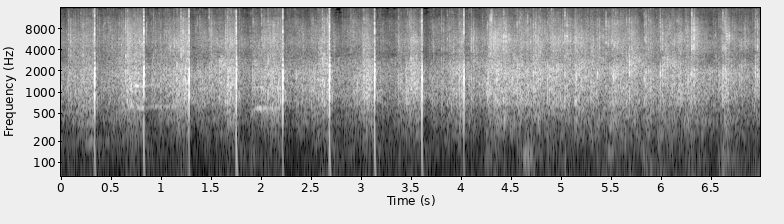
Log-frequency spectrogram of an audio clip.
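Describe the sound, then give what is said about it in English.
A crowd applauding steadily during an AM service at New England Sites, a dense wash of clapping with a few sharper, evenly spaced claps standing out near the start before it settles into a continuous patter. “So can we applaud them as well?”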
